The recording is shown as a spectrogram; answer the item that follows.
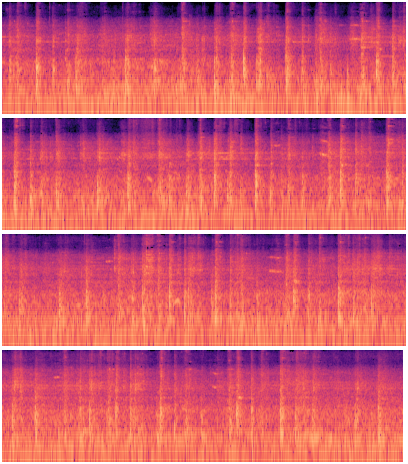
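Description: Passenger train coaches rolling past close by, with a steady rumble and a continual irregular clatter of wheel clicks over the rail joints.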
